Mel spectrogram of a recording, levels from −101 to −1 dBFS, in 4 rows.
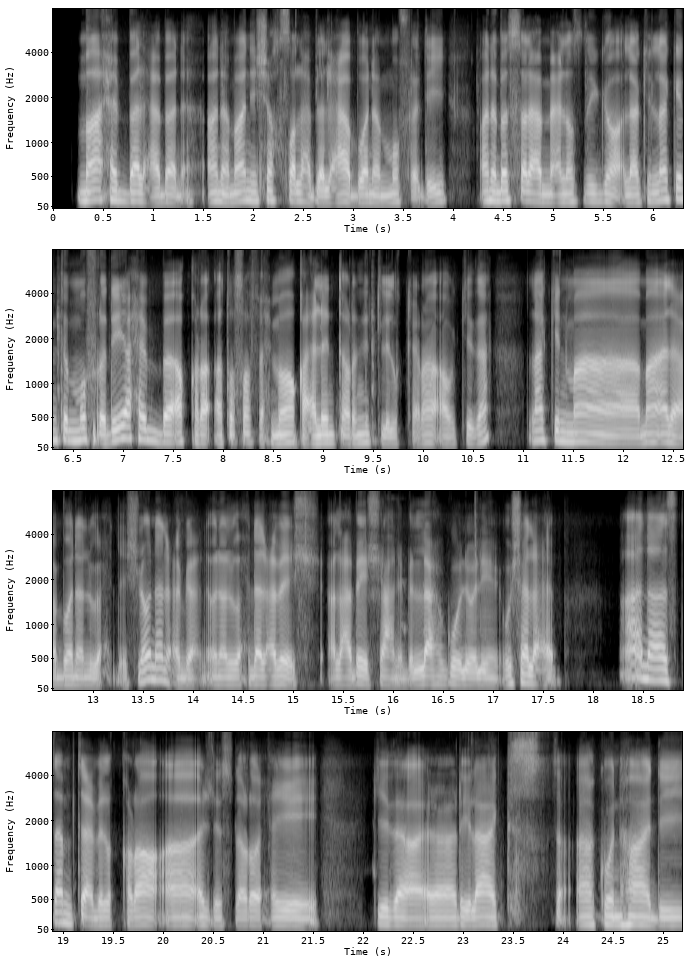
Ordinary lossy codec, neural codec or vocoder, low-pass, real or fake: none; none; none; real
